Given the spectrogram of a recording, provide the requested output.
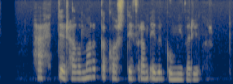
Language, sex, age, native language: Icelandic, female, 12, Icelandic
